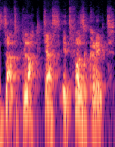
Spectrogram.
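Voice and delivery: German-accented English. Asked whether they now want German, the speaker repeats the line in a German accent. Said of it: "Now you want German?".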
